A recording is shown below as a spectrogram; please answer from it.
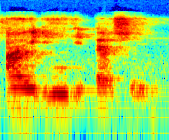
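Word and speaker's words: Iesu: in some African language, they pronounce it Yesu, like Yesu, and in my language, it's Iese.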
